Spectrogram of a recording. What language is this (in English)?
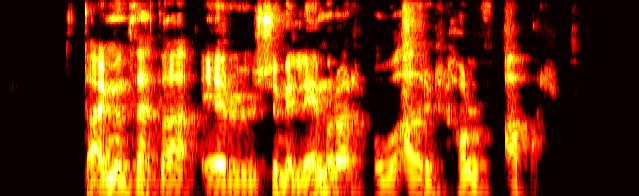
Icelandic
